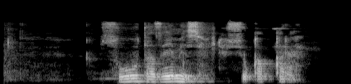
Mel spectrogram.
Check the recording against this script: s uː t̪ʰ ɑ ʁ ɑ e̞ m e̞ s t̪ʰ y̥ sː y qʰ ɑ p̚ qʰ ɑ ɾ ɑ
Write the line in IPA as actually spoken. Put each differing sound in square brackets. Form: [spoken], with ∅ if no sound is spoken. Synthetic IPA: s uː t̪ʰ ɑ [z] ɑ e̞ m e̞ s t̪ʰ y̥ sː y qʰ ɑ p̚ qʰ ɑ ɾ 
